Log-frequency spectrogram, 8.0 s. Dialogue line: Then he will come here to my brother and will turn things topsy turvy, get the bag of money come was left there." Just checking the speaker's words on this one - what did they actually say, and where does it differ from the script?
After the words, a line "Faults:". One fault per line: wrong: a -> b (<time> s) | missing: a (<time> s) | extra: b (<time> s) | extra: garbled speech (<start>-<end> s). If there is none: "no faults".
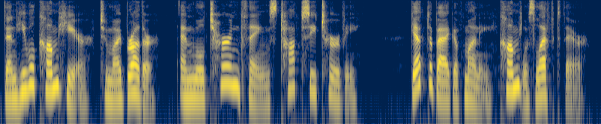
Then he will come here to my brother and will turn things topsy turvy, get the bag of money come was left there."
Faults:
no faults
